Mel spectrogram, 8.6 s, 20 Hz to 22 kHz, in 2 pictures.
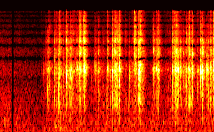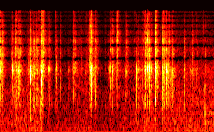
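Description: X-Man Volt Square-1 puzzle being scrambled: a quick, irregular run of small plastic clicks and clacks as its layers are turned and sliced, starting about a second in.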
